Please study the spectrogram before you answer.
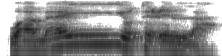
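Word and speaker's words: ومن يطع الله: Contohnya adalah waman yuti'illah menjadi wamay yuti'illah. Ya, menjadi wamay yuti'illah. Wamay yuti'illah. Tidak boleh bacanya waman, ya, bacanya ingat ditahan.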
